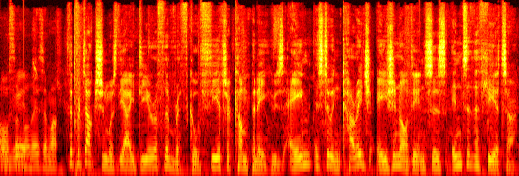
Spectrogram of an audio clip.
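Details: Adult male speaker; ordinary fluent speech.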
